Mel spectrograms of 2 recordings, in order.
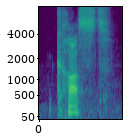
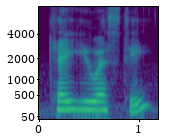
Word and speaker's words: Kast: Kast. Kust? No, Kast. Kast. Oh, The vowels are okay, yeah. short and sharp.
